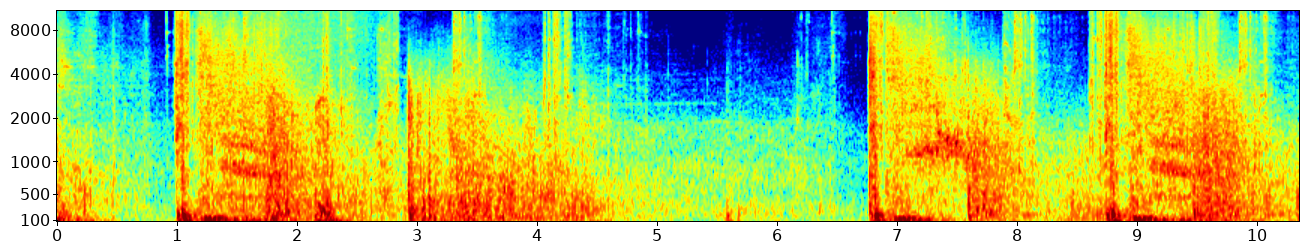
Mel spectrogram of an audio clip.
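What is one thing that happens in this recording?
A heavy gun fires in loud bursts.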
